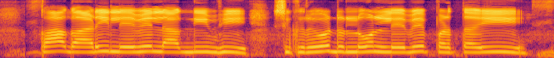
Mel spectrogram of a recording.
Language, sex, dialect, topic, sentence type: Magahi, female, Central/Standard, banking, statement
